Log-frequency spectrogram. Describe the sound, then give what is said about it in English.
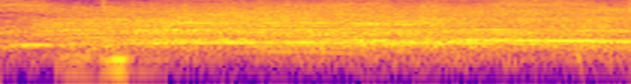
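A crowd at a live show cheers and whoops in a steady, dense roar that holds at an even loudness throughout, with a brief burst of shouting near the start and no clear speech. “This crowd doesn't want you to go away.”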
